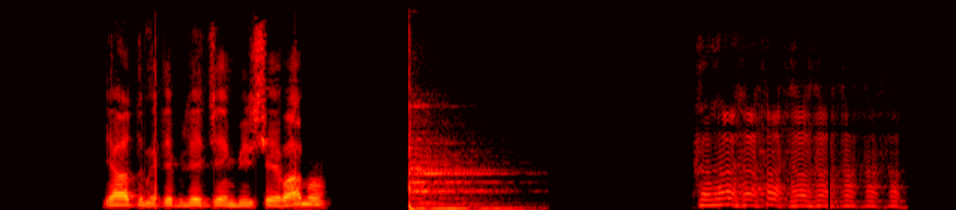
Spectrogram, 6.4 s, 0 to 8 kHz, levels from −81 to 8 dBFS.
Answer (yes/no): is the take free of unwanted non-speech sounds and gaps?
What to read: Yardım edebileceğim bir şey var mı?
no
